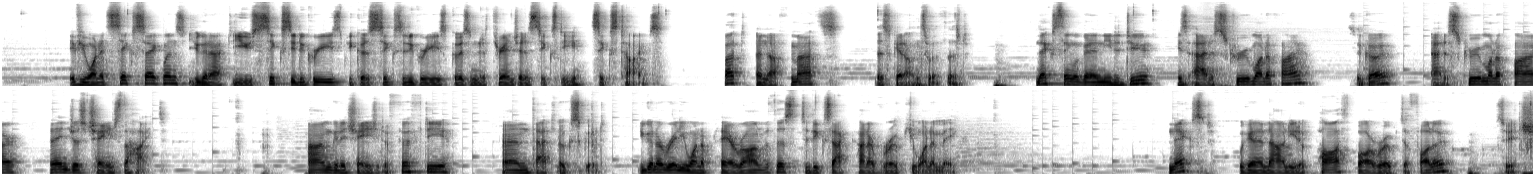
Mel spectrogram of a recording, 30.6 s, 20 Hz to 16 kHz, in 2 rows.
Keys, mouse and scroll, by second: 0.0 click, 0.5-1.1 middle drag, 1.1 click, 6.5 click, 7.4-8.6 middle drag, 8.6 click, 9.0 scroll up 3, 11.2-14.2 drag, 16.1-17.8 drag, 17.8-18.3 scroll down 8, 19.3-19.7 scroll up 2, 19.7-22.9 middle drag, 23.0-25.5 drag, 25.5-26.1 middle drag, 26.1 click, 26.5-26.9 middle drag, 26.9 scroll down 3, 27.3-30.4 middle drag, 30.4 shift+a.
